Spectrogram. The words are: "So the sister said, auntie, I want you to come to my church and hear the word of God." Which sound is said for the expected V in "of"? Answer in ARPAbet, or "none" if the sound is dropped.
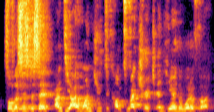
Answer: V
